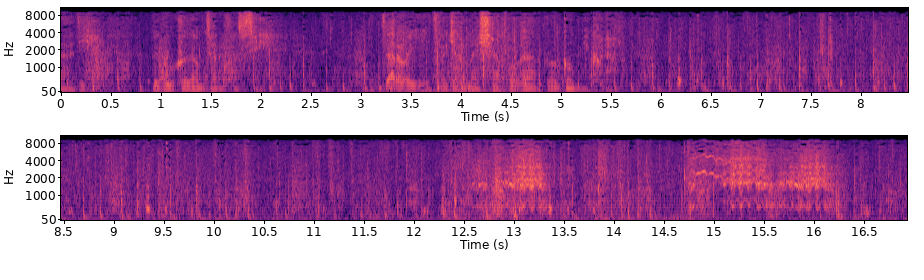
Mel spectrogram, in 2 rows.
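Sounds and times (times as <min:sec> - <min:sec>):
speech: 0:00.0 - 0:02.2, 0:03.2 - 0:05.6
horse galloping: 0:00.0 - 0:16.9
horse whinnying: 0:12.3 - 0:14.0, 0:14.7 - 0:16.6.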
